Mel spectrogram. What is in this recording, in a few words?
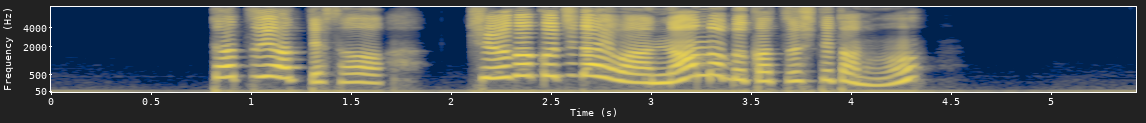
woman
